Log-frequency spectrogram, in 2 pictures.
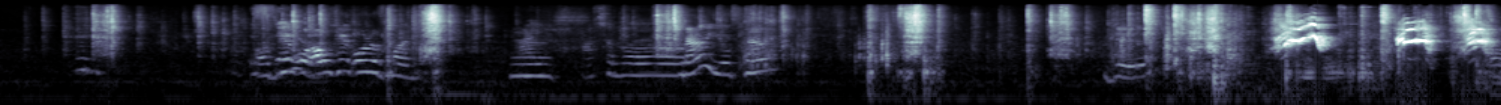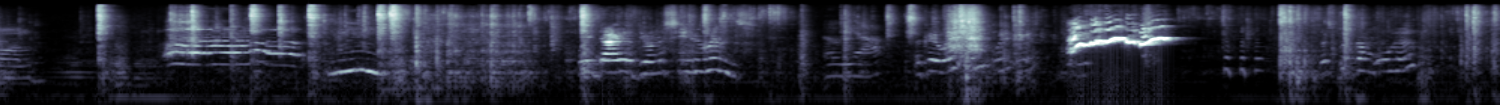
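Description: Children's excited voices with loud high-pitched squeals, over Beyblade spinning tops clicking and clattering against each other and the walls of a plastic bin.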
